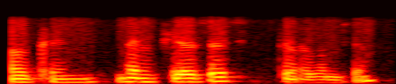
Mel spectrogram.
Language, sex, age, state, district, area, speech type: Telugu, female, 30-45, Andhra Pradesh, Konaseema, urban, conversation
